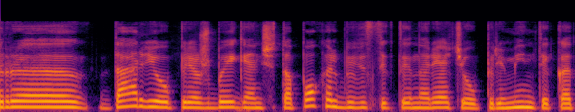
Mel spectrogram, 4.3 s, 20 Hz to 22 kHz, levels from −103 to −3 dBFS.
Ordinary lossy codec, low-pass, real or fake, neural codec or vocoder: Opus, 64 kbps; 9.9 kHz; fake; autoencoder, 48 kHz, 128 numbers a frame, DAC-VAE, trained on Japanese speech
